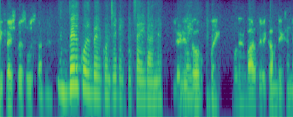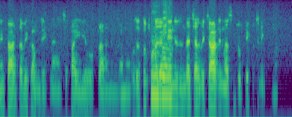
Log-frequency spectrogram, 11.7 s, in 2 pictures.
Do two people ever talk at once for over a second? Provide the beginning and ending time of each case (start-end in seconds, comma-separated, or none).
none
